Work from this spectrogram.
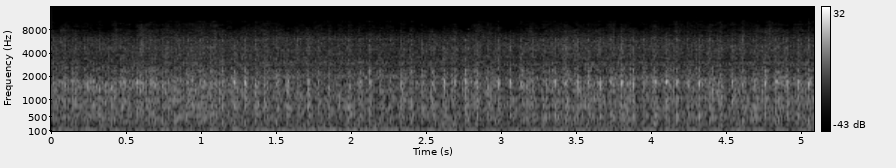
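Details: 1999 Grand Prix SC 3.8 misfiring with a bad ignition coil on cylinders 1-4: uneven, stumbling idle with a regular missing beat, about three per second.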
